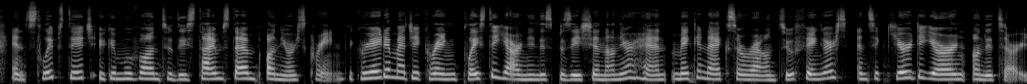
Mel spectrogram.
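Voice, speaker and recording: In a non-native accent, a woman speaks with a high pitch, ordinary pitch variation and a moderate pace. The recording is very clean, with a silent background and a dry, close sound with no echo. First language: not English. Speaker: crochet tutorial creator. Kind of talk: tutorial.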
